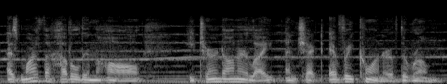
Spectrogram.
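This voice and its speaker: A male narrator with a low, deep voice reads a suspense story as scripted audiobook narration. Music plays clearly behind him. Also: expressive, fairly quick. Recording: music under the voice.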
